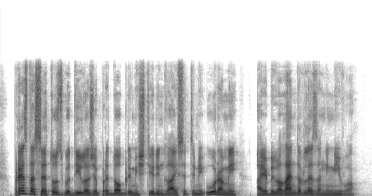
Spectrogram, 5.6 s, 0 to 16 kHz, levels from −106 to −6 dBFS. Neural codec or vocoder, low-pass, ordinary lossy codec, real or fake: codec, 24 kHz, 0.9 kbps, WavTokenizer, medium speech release version 2; 10.8 kHz; none; fake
